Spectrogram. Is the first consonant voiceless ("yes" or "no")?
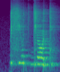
yes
